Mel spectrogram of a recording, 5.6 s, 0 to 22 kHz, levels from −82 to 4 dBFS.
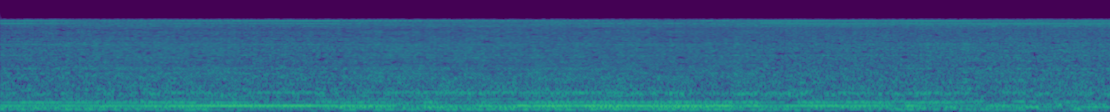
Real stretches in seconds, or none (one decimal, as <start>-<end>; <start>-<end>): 0.0-0.5; 1.2-1.7; 3.8-5.6

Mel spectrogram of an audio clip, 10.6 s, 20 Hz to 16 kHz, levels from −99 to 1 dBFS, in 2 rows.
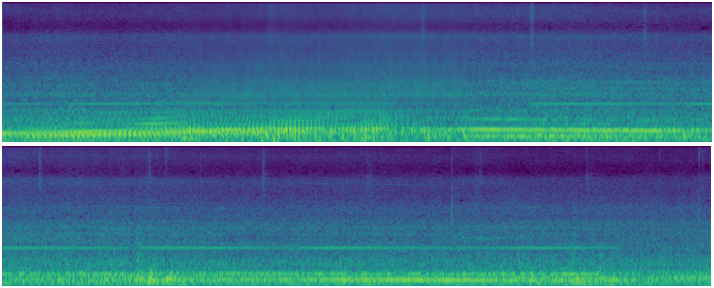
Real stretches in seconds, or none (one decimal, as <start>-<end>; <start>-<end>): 0.0-1.4; 3.5-10.6

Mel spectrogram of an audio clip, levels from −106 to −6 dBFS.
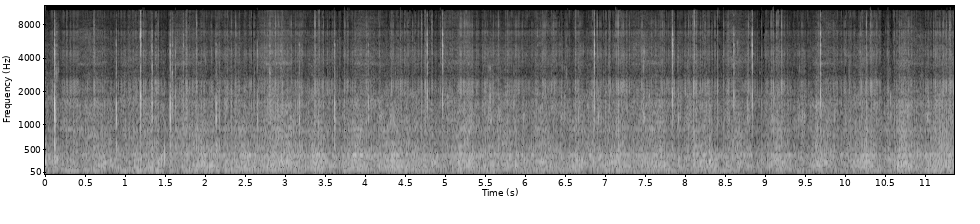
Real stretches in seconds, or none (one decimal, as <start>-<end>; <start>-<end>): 0.0-2.7; 3.3-5.2; 6.0-11.4

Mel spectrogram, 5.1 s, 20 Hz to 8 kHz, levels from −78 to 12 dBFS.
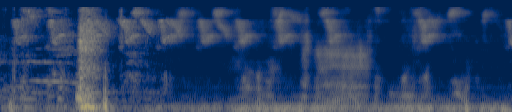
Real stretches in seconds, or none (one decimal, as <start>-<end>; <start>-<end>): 0.0-1.7

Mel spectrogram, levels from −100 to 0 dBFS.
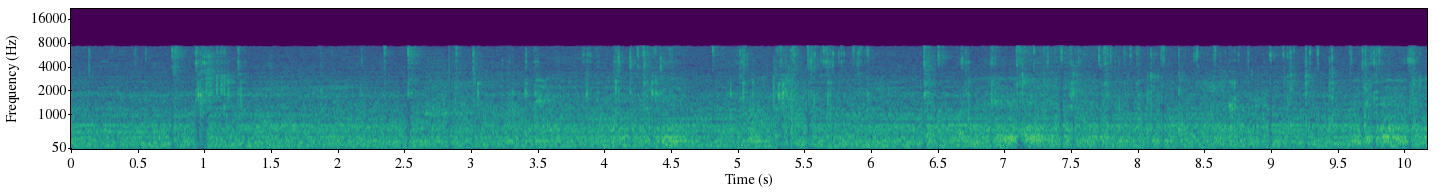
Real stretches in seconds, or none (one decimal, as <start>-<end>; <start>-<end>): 0.0-10.2

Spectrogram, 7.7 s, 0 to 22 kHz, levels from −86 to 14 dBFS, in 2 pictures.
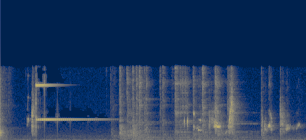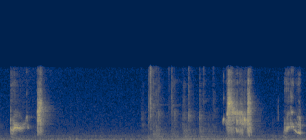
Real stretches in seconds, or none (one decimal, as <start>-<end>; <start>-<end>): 0.0-7.7

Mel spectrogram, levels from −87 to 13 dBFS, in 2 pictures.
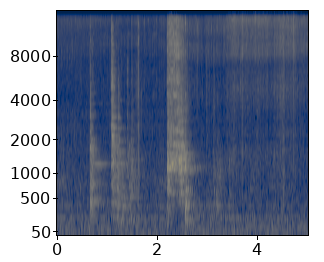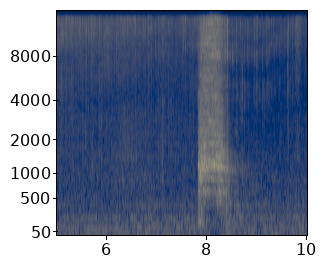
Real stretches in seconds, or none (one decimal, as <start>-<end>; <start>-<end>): none

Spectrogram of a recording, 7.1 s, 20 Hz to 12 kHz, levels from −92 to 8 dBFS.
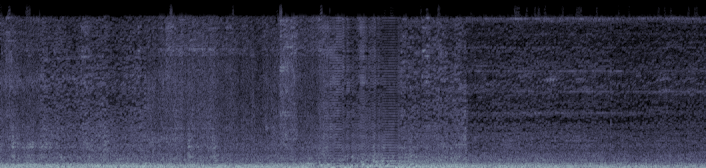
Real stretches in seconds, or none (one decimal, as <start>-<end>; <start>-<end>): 0.0-3.1; 4.0-7.1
